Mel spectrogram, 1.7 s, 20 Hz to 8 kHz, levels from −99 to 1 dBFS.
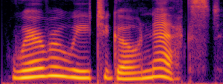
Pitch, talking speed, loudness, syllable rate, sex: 255 Hz, 215 wpm, -14 LUFS, 5.3 syllables/s, female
